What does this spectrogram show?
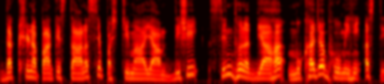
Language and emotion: Sanskrit, neutral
